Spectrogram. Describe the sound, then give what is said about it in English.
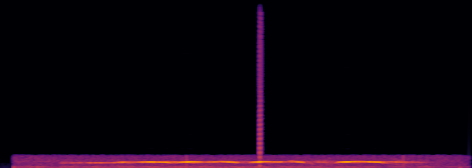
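A slowed-down vocalization of a lab rat, originally in the ultrasonic range humans cannot hear: a sustained, mid-pitched whistling tone that wavers and dips a few times over about four seconds, sitting on a steady background hiss with no talking. “That's a rat's voice.”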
